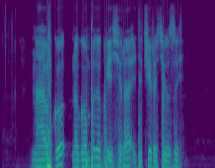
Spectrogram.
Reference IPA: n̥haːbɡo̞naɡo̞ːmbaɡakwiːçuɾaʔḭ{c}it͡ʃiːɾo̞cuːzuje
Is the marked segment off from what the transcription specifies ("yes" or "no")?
yes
